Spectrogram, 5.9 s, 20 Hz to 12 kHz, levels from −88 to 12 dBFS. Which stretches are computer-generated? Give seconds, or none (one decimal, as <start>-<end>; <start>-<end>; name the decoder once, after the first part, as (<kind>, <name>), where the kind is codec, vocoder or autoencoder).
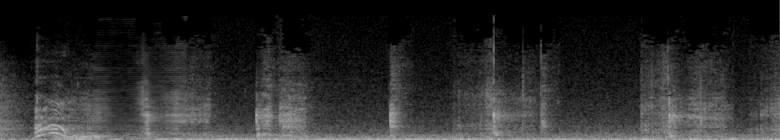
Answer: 0.7-1.4 (vocoder, Vocos)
